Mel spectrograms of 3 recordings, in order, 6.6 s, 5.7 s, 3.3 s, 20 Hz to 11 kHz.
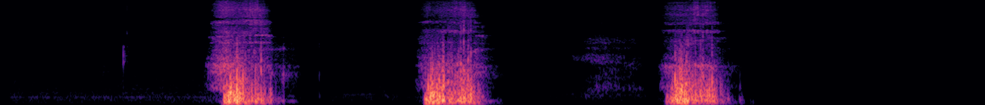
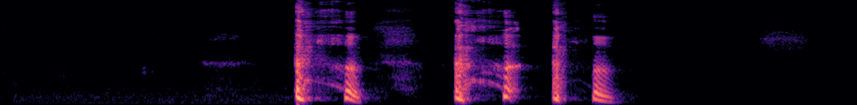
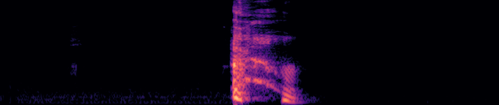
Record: {"exhalation_length": "6.6 s", "exhalation_amplitude": 32767, "exhalation_signal_mean_std_ratio": 0.28, "three_cough_length": "5.7 s", "three_cough_amplitude": 32767, "three_cough_signal_mean_std_ratio": 0.24, "cough_length": "3.3 s", "cough_amplitude": 32767, "cough_signal_mean_std_ratio": 0.19, "survey_phase": "beta (2021-08-13 to 2022-03-07)", "age": "18-44", "gender": "Male", "wearing_mask": "No", "symptom_none": true, "smoker_status": "Never smoked", "respiratory_condition_asthma": false, "respiratory_condition_other": false, "recruitment_source": "REACT", "submission_delay": "3 days", "covid_test_result": "Negative", "covid_test_method": "RT-qPCR"}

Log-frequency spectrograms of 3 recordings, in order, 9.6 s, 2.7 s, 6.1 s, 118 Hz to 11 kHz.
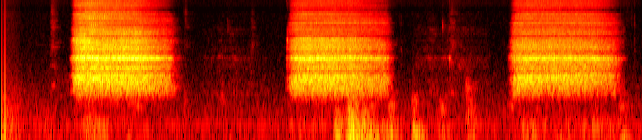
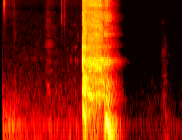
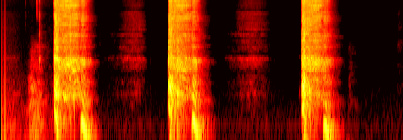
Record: {"exhalation_length": "9.6 s", "exhalation_amplitude": 29552, "exhalation_signal_mean_std_ratio": 0.59, "cough_length": "2.7 s", "cough_amplitude": 32768, "cough_signal_mean_std_ratio": 0.34, "three_cough_length": "6.1 s", "three_cough_amplitude": 32768, "three_cough_signal_mean_std_ratio": 0.4, "survey_phase": "beta (2021-08-13 to 2022-03-07)", "age": "18-44", "gender": "Male", "wearing_mask": "No", "symptom_none": true, "smoker_status": "Ex-smoker", "respiratory_condition_asthma": false, "respiratory_condition_other": false, "recruitment_source": "Test and Trace", "submission_delay": "2 days", "covid_test_result": "Negative", "covid_test_method": "RT-qPCR"}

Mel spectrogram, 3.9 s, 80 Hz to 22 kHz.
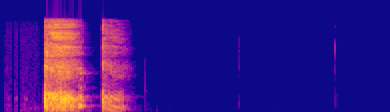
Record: {"cough_length": "3.9 s", "cough_amplitude": 27697, "cough_signal_mean_std_ratio": 0.27, "survey_phase": "beta (2021-08-13 to 2022-03-07)", "age": "65+", "gender": "Female", "wearing_mask": "No", "symptom_none": true, "symptom_onset": "12 days", "smoker_status": "Ex-smoker", "respiratory_condition_asthma": false, "respiratory_condition_other": false, "recruitment_source": "REACT", "submission_delay": "4 days", "covid_test_result": "Negative", "covid_test_method": "RT-qPCR", "influenza_a_test_result": "Negative", "influenza_b_test_result": "Negative"}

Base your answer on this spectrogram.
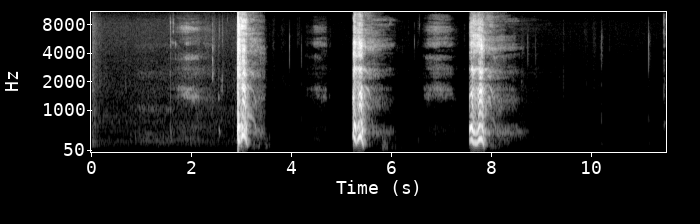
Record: {"three_cough_length": "11.5 s", "three_cough_amplitude": 32768, "three_cough_signal_mean_std_ratio": 0.19, "survey_phase": "beta (2021-08-13 to 2022-03-07)", "age": "65+", "gender": "Male", "wearing_mask": "No", "symptom_none": true, "smoker_status": "Ex-smoker", "respiratory_condition_asthma": false, "respiratory_condition_other": false, "recruitment_source": "REACT", "submission_delay": "2 days", "covid_test_result": "Negative", "covid_test_method": "RT-qPCR", "influenza_a_test_result": "Negative", "influenza_b_test_result": "Negative"}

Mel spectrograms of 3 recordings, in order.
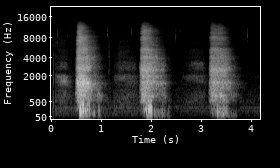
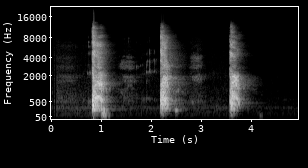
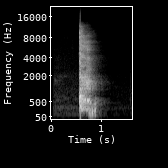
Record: {"exhalation_length": "4.2 s", "exhalation_amplitude": 24094, "exhalation_signal_mean_std_ratio": 0.37, "three_cough_length": "4.9 s", "three_cough_amplitude": 32767, "three_cough_signal_mean_std_ratio": 0.29, "cough_length": "1.6 s", "cough_amplitude": 32767, "cough_signal_mean_std_ratio": 0.32, "survey_phase": "beta (2021-08-13 to 2022-03-07)", "age": "18-44", "gender": "Female", "wearing_mask": "No", "symptom_none": true, "smoker_status": "Current smoker (1 to 10 cigarettes per day)", "respiratory_condition_asthma": false, "respiratory_condition_other": false, "recruitment_source": "REACT", "submission_delay": "2 days", "covid_test_result": "Negative", "covid_test_method": "RT-qPCR", "influenza_a_test_result": "Negative", "influenza_b_test_result": "Negative"}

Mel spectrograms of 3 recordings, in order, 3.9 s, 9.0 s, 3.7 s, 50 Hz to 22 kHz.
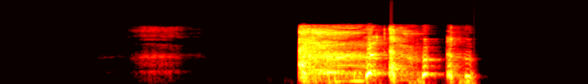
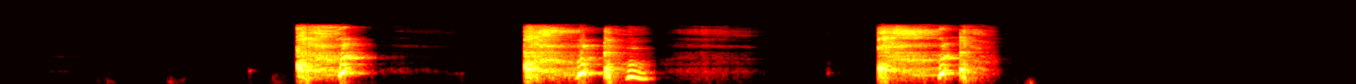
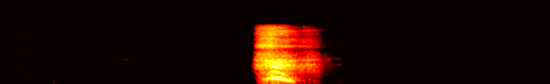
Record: {"cough_length": "3.9 s", "cough_amplitude": 32768, "cough_signal_mean_std_ratio": 0.34, "three_cough_length": "9.0 s", "three_cough_amplitude": 32768, "three_cough_signal_mean_std_ratio": 0.32, "exhalation_length": "3.7 s", "exhalation_amplitude": 27884, "exhalation_signal_mean_std_ratio": 0.19, "survey_phase": "beta (2021-08-13 to 2022-03-07)", "age": "18-44", "gender": "Female", "wearing_mask": "No", "symptom_cough_any": true, "symptom_new_continuous_cough": true, "symptom_runny_or_blocked_nose": true, "symptom_headache": true, "symptom_onset": "4 days", "smoker_status": "Never smoked", "respiratory_condition_asthma": false, "respiratory_condition_other": false, "recruitment_source": "Test and Trace", "submission_delay": "2 days", "covid_test_result": "Positive", "covid_test_method": "RT-qPCR", "covid_ct_value": 29.4, "covid_ct_gene": "ORF1ab gene", "covid_ct_mean": 29.7, "covid_viral_load": "180 copies/ml", "covid_viral_load_category": "Minimal viral load (< 10K copies/ml)"}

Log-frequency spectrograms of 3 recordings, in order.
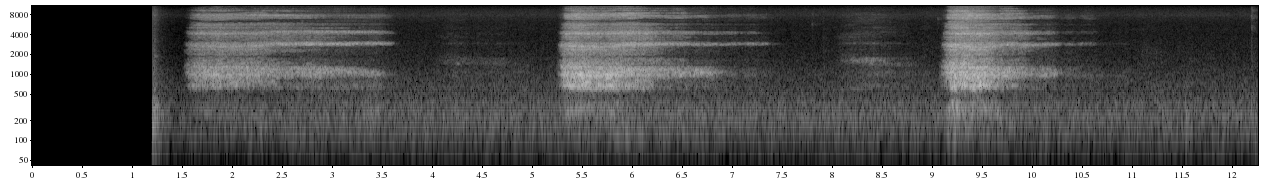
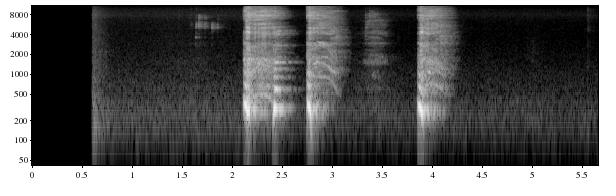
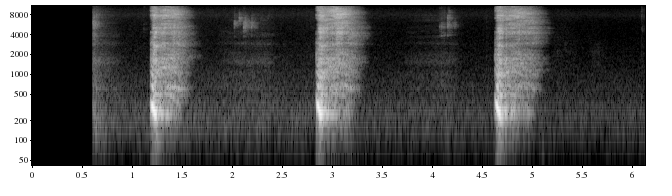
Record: {"exhalation_length": "12.3 s", "exhalation_amplitude": 7359, "exhalation_signal_mean_std_ratio": 0.49, "cough_length": "5.7 s", "cough_amplitude": 25364, "cough_signal_mean_std_ratio": 0.27, "three_cough_length": "6.1 s", "three_cough_amplitude": 24848, "three_cough_signal_mean_std_ratio": 0.29, "survey_phase": "beta (2021-08-13 to 2022-03-07)", "age": "65+", "gender": "Female", "wearing_mask": "No", "symptom_none": true, "smoker_status": "Never smoked", "respiratory_condition_asthma": false, "respiratory_condition_other": false, "recruitment_source": "REACT", "submission_delay": "1 day", "covid_test_result": "Negative", "covid_test_method": "RT-qPCR"}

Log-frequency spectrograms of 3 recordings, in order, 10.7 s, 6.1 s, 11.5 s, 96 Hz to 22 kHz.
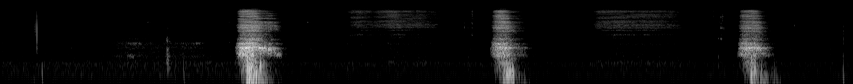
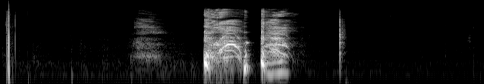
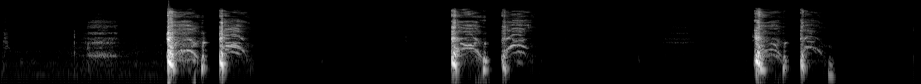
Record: {"exhalation_length": "10.7 s", "exhalation_amplitude": 12633, "exhalation_signal_mean_std_ratio": 0.24, "cough_length": "6.1 s", "cough_amplitude": 32767, "cough_signal_mean_std_ratio": 0.29, "three_cough_length": "11.5 s", "three_cough_amplitude": 32768, "three_cough_signal_mean_std_ratio": 0.17, "survey_phase": "beta (2021-08-13 to 2022-03-07)", "age": "45-64", "gender": "Female", "wearing_mask": "No", "symptom_none": true, "smoker_status": "Ex-smoker", "respiratory_condition_asthma": false, "respiratory_condition_other": false, "recruitment_source": "REACT", "submission_delay": "2 days", "covid_test_result": "Negative", "covid_test_method": "RT-qPCR"}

